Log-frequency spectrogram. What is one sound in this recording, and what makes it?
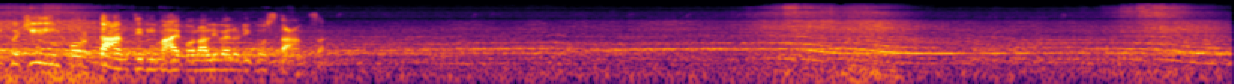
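A racing car engine whines steadily and drops in pitch as it slows.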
